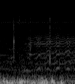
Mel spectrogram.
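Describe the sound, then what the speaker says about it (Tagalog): Goats bleat in short, close bursts, several quick nasal cries overlapping within a moment, fairly quiet. "madami kasing kambing dito"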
